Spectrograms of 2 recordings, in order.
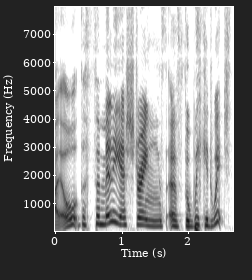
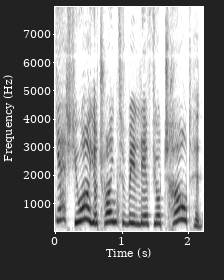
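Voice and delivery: high-pitched, insistent comeback; retold squabble, pitched right up; mock argumentative retort; 10 semitones higher than usual. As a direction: contradict him in a high acted voice. Acted quarrel, contradicting John.

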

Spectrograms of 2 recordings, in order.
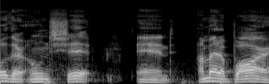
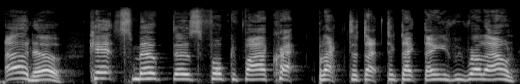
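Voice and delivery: higher, slow mock Aussie stammer; Australian accent; 10 semitones higher, slower than usual. Aussie explaining rolling papers, mock Australian accent. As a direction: stumble through it as the Aussie. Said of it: "He's like".

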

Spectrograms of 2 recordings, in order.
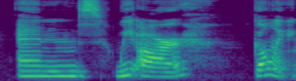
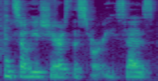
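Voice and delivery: ordinary talk

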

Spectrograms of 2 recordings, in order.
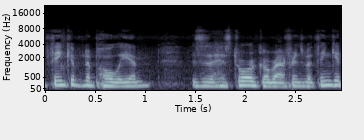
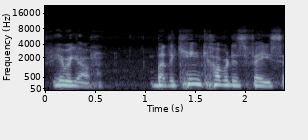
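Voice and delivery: ordinary talk

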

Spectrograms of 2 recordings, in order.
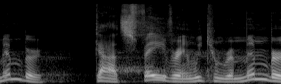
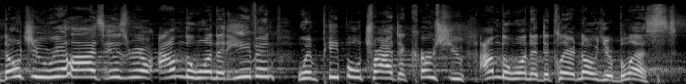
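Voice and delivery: high, loud fervent proclamation; preaching at full force; 10 semitones higher, 7 dB louder than usual. Acted. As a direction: declare it with full conviction. Preaching God's voice.

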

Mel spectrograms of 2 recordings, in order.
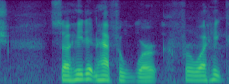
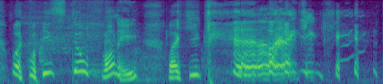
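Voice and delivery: high, breaking into laughter; laughing disbelief; 13 semitones higher than usual. Real, not acted. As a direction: squeak it out through laughter.

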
